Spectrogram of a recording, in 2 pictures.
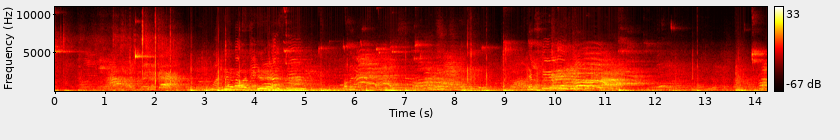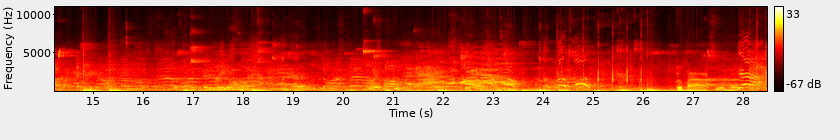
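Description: A basketball bouncing on a hardwood gym floor amid indistinct voices of players and spectators, all echoing in a large gymnasium.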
